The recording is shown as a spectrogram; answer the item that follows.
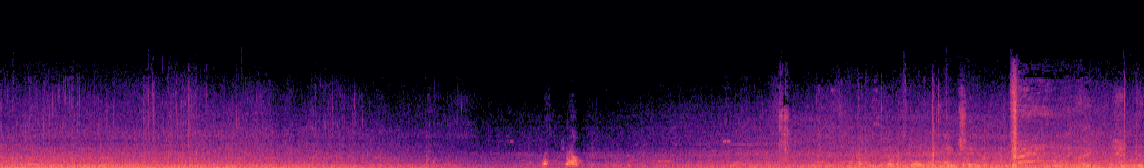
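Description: Outdoor waterfront ambience. Wind rumbles on the microphone and fades away by the middle. Two short sharp calls come close together about seven seconds in, then distant people's voices chatter in the background.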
